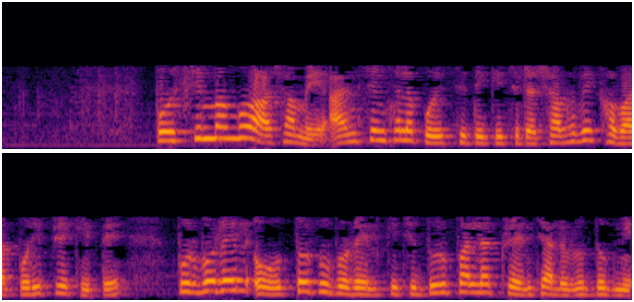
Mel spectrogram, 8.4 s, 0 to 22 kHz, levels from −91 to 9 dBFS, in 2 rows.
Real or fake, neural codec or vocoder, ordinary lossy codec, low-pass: real; none; none; 3.6 kHz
